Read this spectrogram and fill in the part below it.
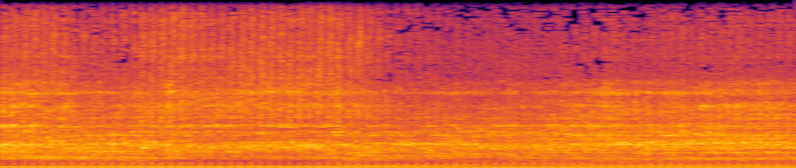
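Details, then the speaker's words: Scag V-Ride mower, deck off, with clutch removed: engine runs steady but the extra bearing-like noise remains, so clutch ruled out; owner suspects an engine bearing or the pulley. "so noise is still there so what might be fine for now I mean I know it's probably old but the noise is still there so not the clutch so it could be despairing you know the engine bearing could be just even this pulley"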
